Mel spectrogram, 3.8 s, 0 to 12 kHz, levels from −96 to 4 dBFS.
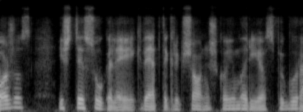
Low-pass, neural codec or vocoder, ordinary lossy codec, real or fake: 7.2 kHz; codec, 16 kHz, about 1 kbps, DyCAST, with the encoder's durations; Opus, 16 kbps; fake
